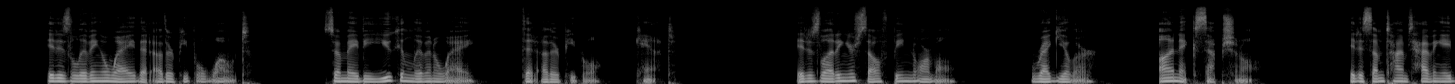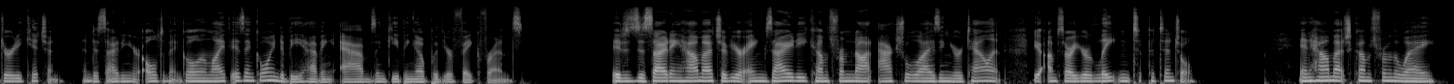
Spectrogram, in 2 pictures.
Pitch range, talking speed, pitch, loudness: 120-150 Hz, 170 wpm, 135 Hz, -29 LUFS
